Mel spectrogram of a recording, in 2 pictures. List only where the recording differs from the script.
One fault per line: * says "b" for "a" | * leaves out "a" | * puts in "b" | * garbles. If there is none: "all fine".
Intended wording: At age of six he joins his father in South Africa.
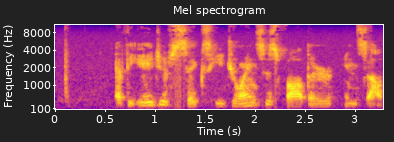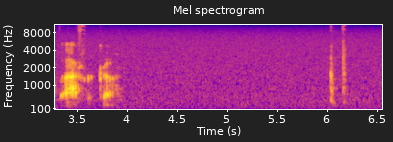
* puts in "the"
